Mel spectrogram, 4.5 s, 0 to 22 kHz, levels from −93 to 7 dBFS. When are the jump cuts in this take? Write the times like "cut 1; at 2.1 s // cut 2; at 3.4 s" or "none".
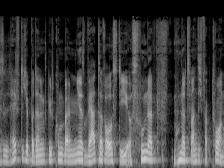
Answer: cut 1; at 1.7 s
